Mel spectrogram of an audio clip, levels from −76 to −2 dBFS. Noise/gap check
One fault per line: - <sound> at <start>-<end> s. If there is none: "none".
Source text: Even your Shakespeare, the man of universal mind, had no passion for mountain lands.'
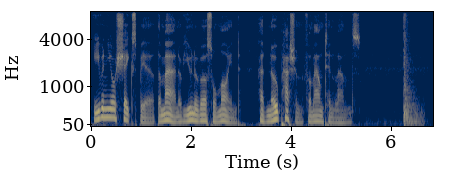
- thud at 6.3-6.7 s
